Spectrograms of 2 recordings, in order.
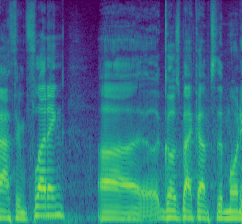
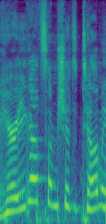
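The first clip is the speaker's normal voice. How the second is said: much higher, mock wise headmaster voice; Dumbledore impression. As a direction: play a goofy old wizard asking. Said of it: "Dumbledore, of course, is like".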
